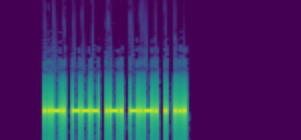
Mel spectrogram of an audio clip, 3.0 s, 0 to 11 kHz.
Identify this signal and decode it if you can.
Morse code, heard as a keyed tone, about 50 wpm, 700 Hz. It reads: FORCES
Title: ES:S Suffix - Top 100 Words with Base Words 50wpm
